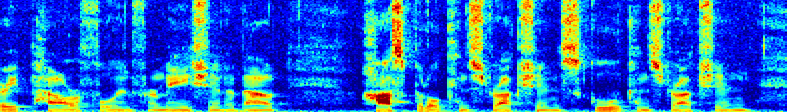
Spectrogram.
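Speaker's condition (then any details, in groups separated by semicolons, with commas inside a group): No condition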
